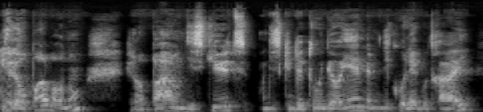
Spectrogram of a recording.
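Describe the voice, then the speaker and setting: A man at a medium pitch, quick-paced and lively in intonation. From Guadeloupe. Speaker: podcast co-host. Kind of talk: casual chat. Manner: animated.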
